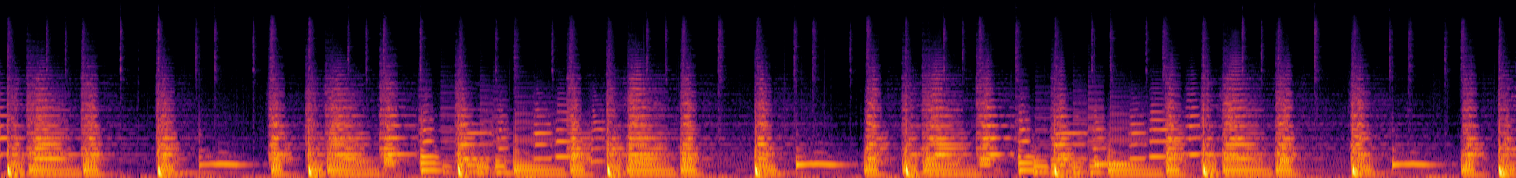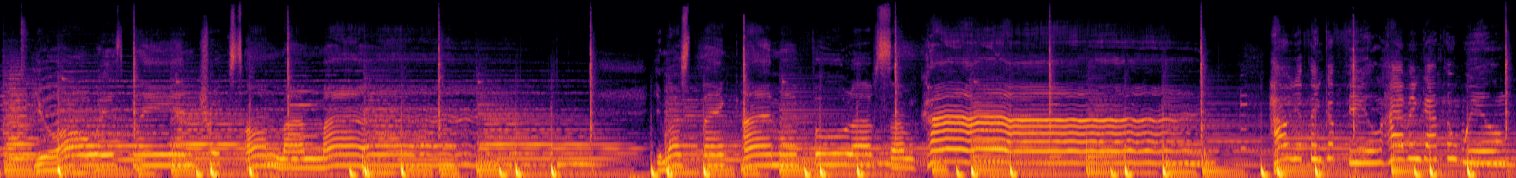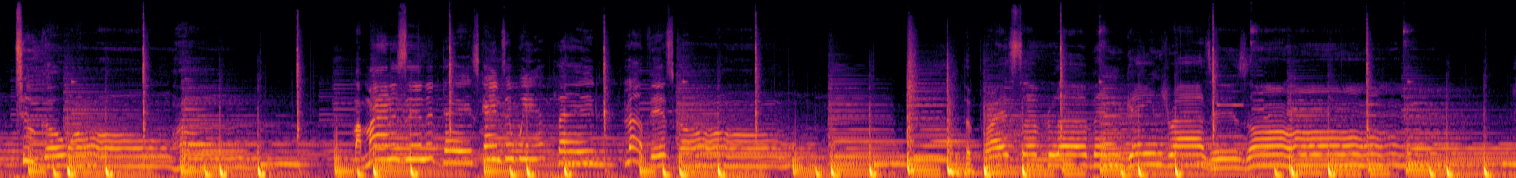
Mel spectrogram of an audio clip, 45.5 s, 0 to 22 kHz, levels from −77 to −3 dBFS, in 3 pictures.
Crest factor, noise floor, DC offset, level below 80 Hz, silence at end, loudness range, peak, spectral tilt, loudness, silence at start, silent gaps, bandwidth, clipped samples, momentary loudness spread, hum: 18 dB; -38 dBFS; under 0.1%; -26 dBFS; 0 s; 5 LU; 0 dBFS; -7 dB/octave; -19 LUFS; 0 s; none; 18.5 kHz; under 0.1%; 7 LU; none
